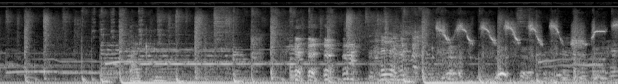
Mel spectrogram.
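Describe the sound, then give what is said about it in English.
A music record played on Radio 1, with a heavy, pulsing bass line, and in its second half a run of quick, high bird whistles chirps and swoops repeatedly over the beat. “Well, he ain't told us the name of the record, so he says it's bird whistling.”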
